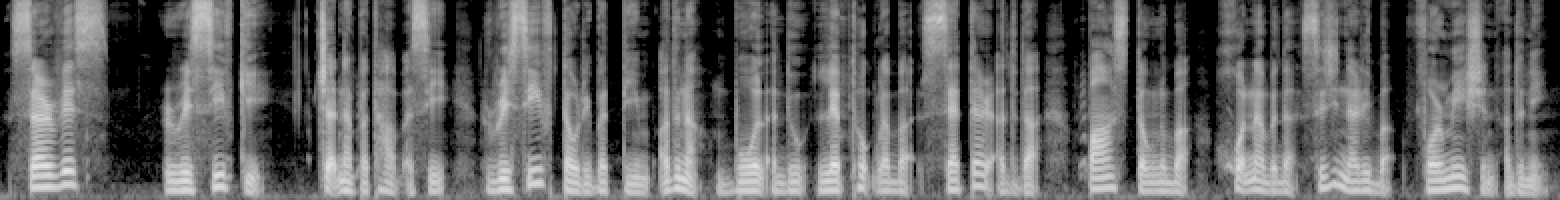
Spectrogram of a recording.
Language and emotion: Manipuri, neutral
